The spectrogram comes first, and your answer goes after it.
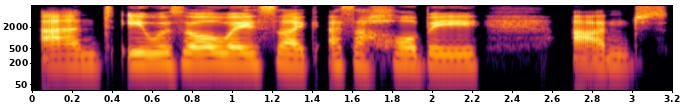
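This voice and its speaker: A woman's voice: on the low side, a little slow, clean tone, no echo, clean studio sound. A young woman from Finland, a podcast guest and actor, chatting casually with lots of "like" fillers. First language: Finnish. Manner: chatty, many "like" fillers, lively storytelling. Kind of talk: casual interview chat.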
